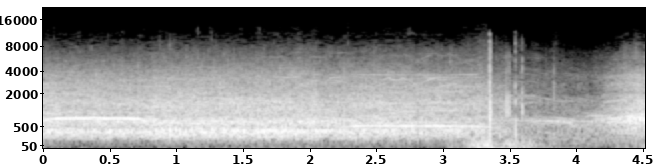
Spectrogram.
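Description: Large Welsh crowd at an Ashes cricket match in Wales roaring and cheering after Anderson smashes a shot, a dense sustained wash of noise with a sharp bat-crack-like burst near the end before the cheer swells again.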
